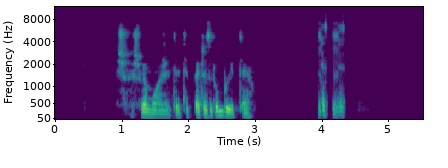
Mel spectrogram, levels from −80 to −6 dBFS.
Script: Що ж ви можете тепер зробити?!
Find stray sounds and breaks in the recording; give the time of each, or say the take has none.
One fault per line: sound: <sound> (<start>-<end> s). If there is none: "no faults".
sound: laugh (3.9-4.3 s)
